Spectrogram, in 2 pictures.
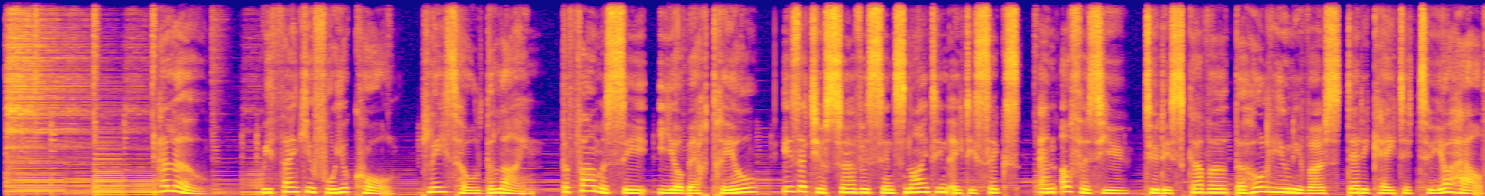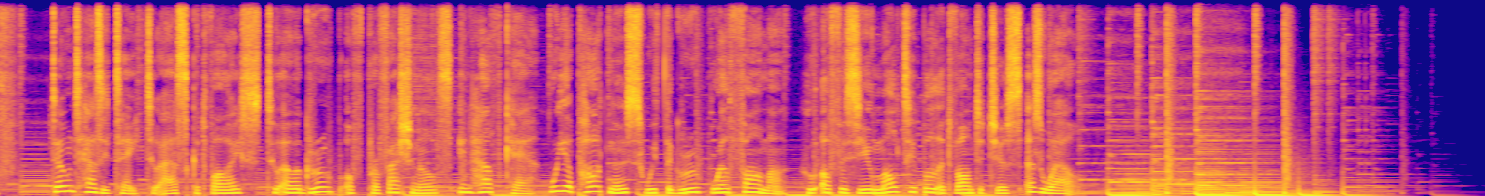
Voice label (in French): Anglais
